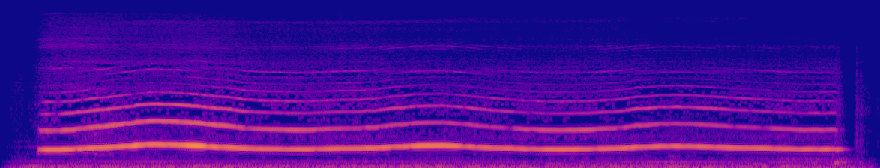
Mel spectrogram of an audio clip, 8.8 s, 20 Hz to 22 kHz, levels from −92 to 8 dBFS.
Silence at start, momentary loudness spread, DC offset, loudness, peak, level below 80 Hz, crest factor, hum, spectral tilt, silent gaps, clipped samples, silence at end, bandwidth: 0.2 s; 8 LU; under 0.1%; -32 LUFS; -18 dBFS; -54 dBFS; 14 dB; none; -4.5 dB/octave; none; under 0.1%; 0.3 s; 14 kHz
